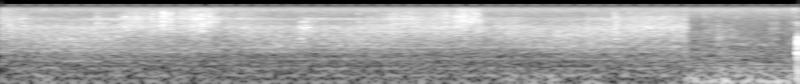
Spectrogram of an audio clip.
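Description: Steady noise of heavy machinery on a work site, with no distinct strikes or knocks. About three and a half seconds in it gives way to a lower, quieter hum.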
